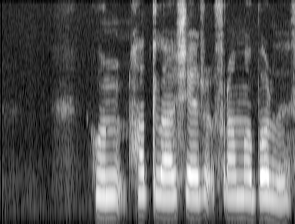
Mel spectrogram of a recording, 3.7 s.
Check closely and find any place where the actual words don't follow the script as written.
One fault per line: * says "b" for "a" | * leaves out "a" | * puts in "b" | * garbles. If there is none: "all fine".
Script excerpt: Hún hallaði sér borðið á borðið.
* says "fram" for "borðið"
